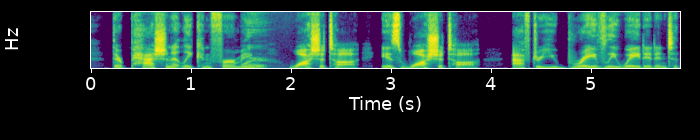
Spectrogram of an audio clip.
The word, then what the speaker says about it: Ouachita: Also, the Pronunciation Parliament is back with a vengeance. They're passionately confirming Ouachita is Ouachita after you bravely waded into that hornet's nest of vowels, and that Chickett County is Chico.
